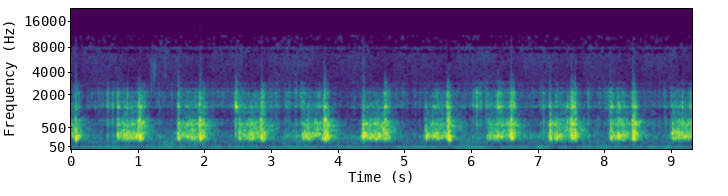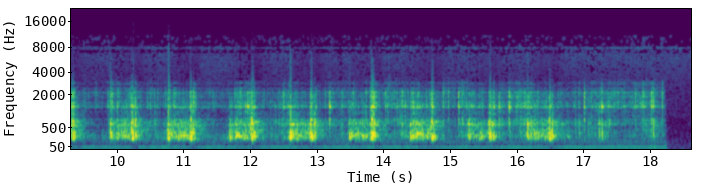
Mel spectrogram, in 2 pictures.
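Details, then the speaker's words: Mitral regurgitation: regular heart sounds near 66 a minute with a blowing pansystolic murmur, heard at the apex and radiating to the axilla and left scapula. "el soplo sistólico se oye en la punta y se irradia a la axila y a la escápula izquierda"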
